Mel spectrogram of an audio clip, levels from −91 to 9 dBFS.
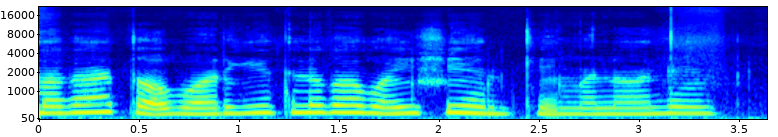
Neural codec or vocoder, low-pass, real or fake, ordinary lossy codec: codec, 44.1 kHz, 7.8 kbps, Pupu-Codec; none; fake; none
